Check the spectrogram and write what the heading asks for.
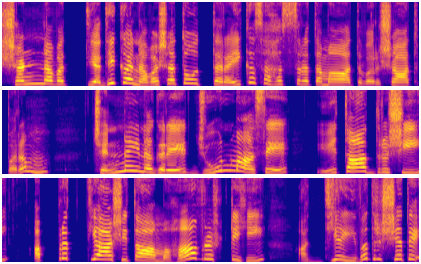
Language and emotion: Sanskrit, surprised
